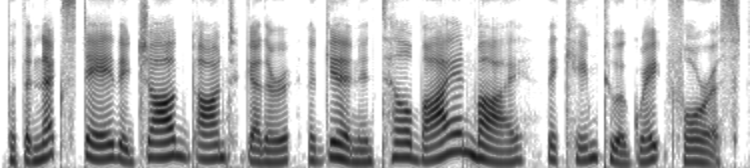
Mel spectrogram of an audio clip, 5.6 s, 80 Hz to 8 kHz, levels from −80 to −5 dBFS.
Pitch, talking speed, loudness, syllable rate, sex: 185 Hz, 205 wpm, -19 LUFS, 4.7 syllables/s, female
